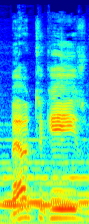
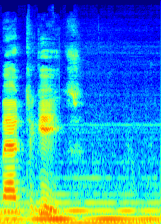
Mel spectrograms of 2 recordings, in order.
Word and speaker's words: Betelgeuse: Today, many people pronounce the name like the titular character in Tim Burton's 1988 film Betelgeuse.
